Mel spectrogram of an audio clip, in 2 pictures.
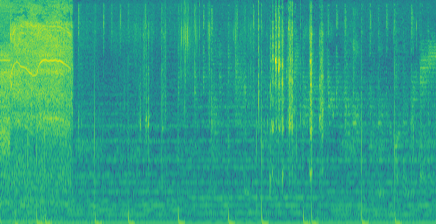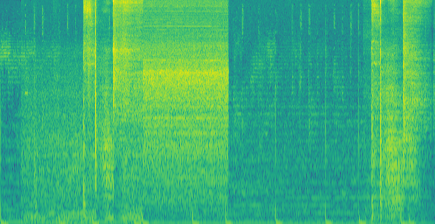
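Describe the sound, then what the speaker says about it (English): Rivets are set into sheet metal on a converted prison bus with a hand tool, giving a series of regular sharp snaps about once a second over a steady engine-like drone, with louder grinding bursts near the end. "next thing to do is drop some rivets up top, and then I'm going to rivet down the sides where the Sikaflex is and seal it up"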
